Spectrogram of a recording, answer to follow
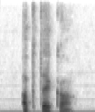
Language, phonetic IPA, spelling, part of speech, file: Polish, [apˈtɛka], apteka, noun, Pl-apteka.ogg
